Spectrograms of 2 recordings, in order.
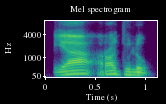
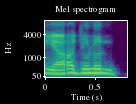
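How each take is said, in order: First: The word ends on a vowel without n. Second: The word ends with an added n sound. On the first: It addresses a specific man present. The speaker calls it right. "Tapi katakan ya rojulu" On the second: It addresses some unspecified man. The speaker calls it wrong. "jangan bilang ya rojulun"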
